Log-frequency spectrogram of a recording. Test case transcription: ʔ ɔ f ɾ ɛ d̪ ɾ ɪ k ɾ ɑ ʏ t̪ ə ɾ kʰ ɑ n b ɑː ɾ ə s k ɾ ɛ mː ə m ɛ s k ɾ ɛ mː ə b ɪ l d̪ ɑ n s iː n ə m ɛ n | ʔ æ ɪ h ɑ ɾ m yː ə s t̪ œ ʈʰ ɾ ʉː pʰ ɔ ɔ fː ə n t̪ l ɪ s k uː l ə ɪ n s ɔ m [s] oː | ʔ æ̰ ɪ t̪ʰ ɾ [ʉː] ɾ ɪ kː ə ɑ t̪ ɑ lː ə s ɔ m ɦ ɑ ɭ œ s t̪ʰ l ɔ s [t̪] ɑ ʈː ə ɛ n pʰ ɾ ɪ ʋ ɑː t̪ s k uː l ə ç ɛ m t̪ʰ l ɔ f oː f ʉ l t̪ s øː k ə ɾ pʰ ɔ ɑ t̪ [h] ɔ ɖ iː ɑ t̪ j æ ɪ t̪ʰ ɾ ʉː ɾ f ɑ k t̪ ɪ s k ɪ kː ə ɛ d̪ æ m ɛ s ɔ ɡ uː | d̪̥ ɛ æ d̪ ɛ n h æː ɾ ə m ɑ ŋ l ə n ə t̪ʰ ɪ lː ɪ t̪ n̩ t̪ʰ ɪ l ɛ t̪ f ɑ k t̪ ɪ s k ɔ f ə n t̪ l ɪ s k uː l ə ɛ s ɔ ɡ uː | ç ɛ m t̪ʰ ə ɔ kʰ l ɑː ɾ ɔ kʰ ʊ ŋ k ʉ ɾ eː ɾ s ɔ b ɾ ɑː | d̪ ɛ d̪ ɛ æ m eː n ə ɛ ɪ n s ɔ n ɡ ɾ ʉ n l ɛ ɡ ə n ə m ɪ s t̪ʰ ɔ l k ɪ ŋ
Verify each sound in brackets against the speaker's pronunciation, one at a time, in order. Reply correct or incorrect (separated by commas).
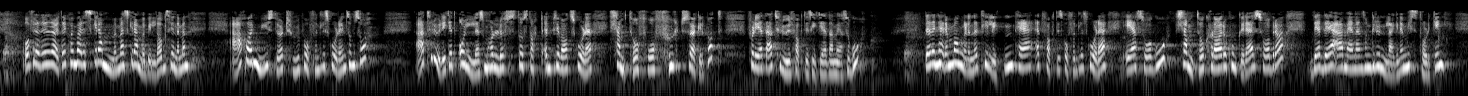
correct, correct, correct, incorrect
